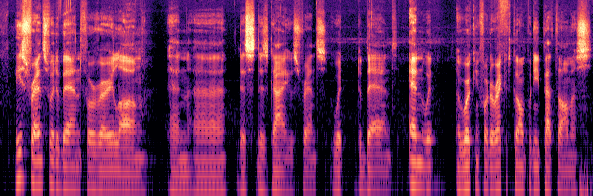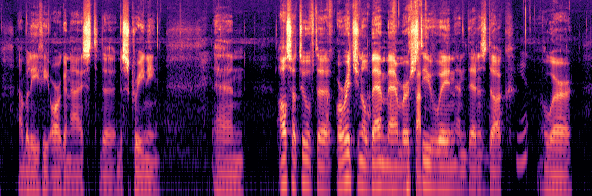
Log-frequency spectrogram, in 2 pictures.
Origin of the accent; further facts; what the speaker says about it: Amsterdam, North Holland, Netherlands; Since I'm originally from Amsterdam.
